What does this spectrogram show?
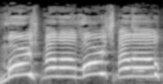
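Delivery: very high panicked squeal; high desperate plea; panicked safe word. Retold or imitated. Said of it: "and I'm going".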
